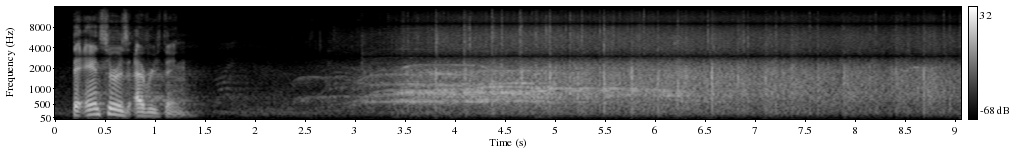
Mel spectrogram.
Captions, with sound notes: the answer is everything. (attendees cheering and applauding)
